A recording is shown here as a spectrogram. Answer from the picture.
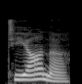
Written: tianna

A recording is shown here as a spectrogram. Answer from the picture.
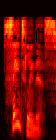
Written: saintliness

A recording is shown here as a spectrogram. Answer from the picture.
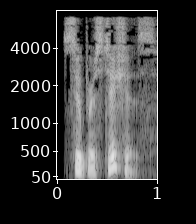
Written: superstitious

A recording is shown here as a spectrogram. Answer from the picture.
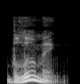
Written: blooming

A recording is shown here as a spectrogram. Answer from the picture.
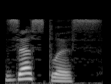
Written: zestless

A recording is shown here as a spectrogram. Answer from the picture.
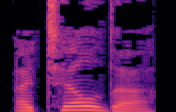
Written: atilda

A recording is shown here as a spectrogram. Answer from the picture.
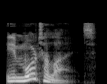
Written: immortalize

